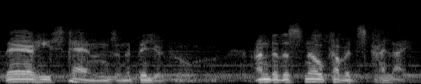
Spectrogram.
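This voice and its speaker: A man narrating a 1940s radio suspense show in a solemn, measured, theatrical way. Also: on the low side, expressive. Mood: ominous, measured. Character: ominous male narrator of a suspense tale. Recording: dull old 1940s radio broadcast. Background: loud music.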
